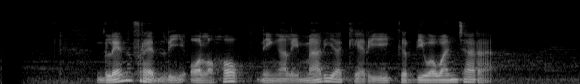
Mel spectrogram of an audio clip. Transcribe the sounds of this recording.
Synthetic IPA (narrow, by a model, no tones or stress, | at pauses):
ɡlɛnfɾɛdliʔɔlɔhɔk̚niŋalimaɾiakɛɾikɨrdiwawaɲt͡ʃaɾa̰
